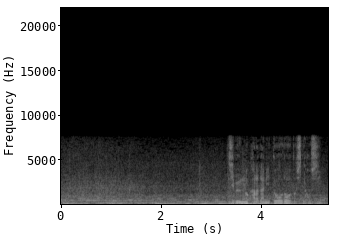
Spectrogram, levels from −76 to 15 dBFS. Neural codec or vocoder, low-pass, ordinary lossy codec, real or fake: none; none; none; real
